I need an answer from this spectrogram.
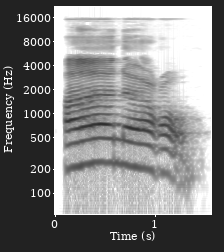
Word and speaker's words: un euro: Un euro. So here we hear the N. It's not nasal like over here. Un, it's un euro. You hear the N because this is a vowel.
